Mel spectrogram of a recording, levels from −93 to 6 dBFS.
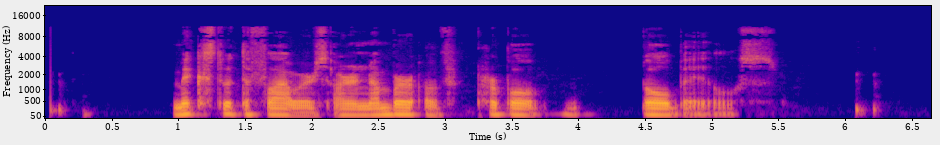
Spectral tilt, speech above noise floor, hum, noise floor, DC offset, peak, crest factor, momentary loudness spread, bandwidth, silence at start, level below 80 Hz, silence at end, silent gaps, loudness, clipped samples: -6.5 dB/octave; 66 dB; none; -86 dBFS; under 0.1%; -2 dBFS; 20 dB; 22 LU; 11.5 kHz; 0.1 s; -34 dBFS; 0.55 s; none; -20 LUFS; under 0.1%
